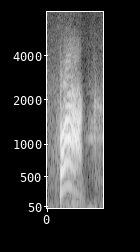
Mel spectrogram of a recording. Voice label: "fuck", expletives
